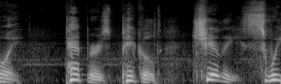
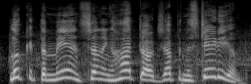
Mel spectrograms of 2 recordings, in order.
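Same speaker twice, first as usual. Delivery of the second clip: shouting; 10 semitones higher, faster than usual. Acted. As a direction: yell it to grab his attention. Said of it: "Snowflake is shouting something".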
